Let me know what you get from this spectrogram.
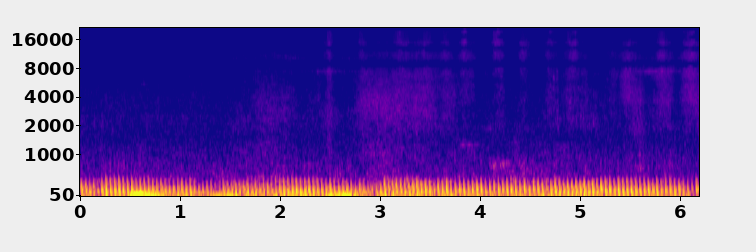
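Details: Deep, pulsing purr of a cat named Kkumi kneading a soft blanket, the rumble steady and unbroken throughout, slightly louder in the first half-second.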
